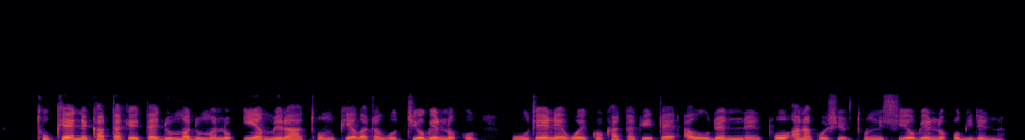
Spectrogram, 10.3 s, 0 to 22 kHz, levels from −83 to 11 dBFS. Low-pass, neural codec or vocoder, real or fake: 7.2 kHz; autoencoder, 22.05 kHz, a latent of 192 numbers a frame, VITS, trained on one speaker; fake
